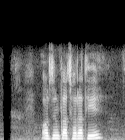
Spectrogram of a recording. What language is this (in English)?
Nepali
